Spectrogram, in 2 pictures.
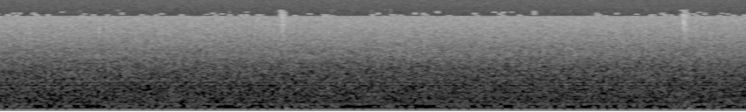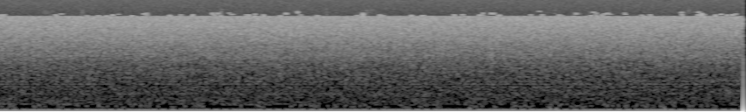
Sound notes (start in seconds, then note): none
